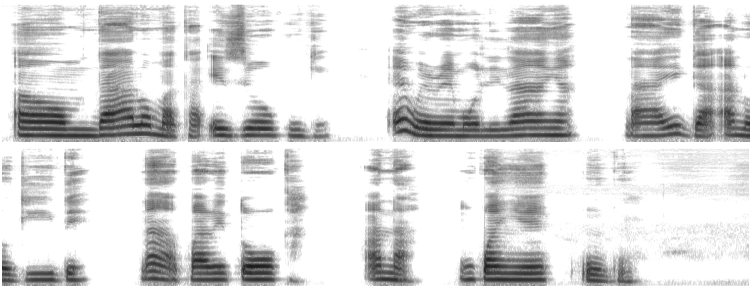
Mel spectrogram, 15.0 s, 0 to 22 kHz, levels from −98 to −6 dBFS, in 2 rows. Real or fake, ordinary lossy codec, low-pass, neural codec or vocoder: real; Opus, 64 kbps; 19.8 kHz; none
